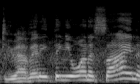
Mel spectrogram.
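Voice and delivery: high, quick quoted question; imitated friendly offer. Voices Stan offering to sign.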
